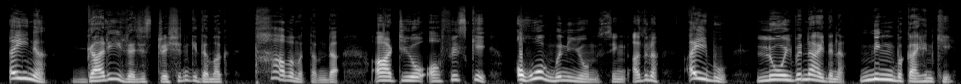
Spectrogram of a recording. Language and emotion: Manipuri, angry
